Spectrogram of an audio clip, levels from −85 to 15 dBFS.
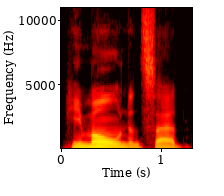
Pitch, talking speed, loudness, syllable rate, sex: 145 Hz, 180 wpm, -17 LUFS, 4.3 syllables/s, female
